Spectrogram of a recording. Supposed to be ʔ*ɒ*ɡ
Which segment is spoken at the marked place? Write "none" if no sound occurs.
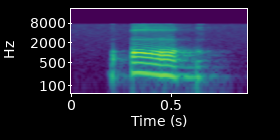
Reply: ɒ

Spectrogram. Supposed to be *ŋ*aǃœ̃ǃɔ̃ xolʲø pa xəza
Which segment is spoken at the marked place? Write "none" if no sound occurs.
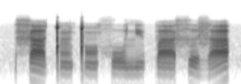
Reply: x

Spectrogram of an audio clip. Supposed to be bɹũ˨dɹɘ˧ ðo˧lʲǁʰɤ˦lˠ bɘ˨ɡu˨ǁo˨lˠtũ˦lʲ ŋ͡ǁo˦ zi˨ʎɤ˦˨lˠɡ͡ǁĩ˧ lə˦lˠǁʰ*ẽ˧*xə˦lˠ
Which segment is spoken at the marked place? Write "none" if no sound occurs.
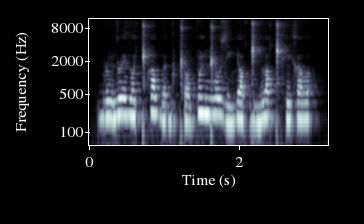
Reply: ẽ˧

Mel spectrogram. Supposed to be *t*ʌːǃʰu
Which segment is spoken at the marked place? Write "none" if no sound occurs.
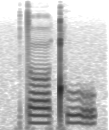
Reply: t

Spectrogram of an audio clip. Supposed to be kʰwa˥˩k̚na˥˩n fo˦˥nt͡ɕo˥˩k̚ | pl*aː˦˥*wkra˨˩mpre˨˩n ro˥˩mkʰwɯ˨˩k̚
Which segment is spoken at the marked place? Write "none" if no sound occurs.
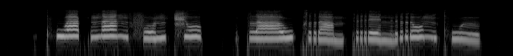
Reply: aː˦˥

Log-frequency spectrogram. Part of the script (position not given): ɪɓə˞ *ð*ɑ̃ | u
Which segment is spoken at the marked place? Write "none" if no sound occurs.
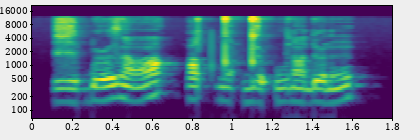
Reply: ð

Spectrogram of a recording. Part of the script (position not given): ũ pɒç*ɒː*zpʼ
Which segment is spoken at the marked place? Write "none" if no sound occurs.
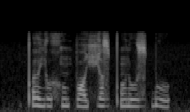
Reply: ɒ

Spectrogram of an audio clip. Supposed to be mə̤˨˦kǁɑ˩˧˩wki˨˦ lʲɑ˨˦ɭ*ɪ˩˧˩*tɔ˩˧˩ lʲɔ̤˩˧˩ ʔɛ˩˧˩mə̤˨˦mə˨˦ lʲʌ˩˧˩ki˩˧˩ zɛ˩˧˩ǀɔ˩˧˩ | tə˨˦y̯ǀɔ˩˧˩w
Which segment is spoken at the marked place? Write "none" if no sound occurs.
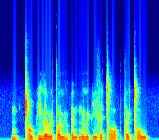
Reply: ɪ˩˧˩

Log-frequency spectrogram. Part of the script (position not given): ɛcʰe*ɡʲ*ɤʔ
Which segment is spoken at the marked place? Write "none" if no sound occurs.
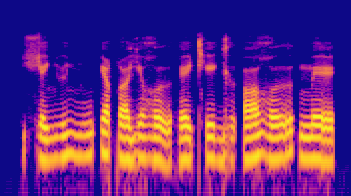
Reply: ɡʲ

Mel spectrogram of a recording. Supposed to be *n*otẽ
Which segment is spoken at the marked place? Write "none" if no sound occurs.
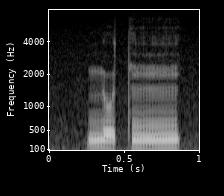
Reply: n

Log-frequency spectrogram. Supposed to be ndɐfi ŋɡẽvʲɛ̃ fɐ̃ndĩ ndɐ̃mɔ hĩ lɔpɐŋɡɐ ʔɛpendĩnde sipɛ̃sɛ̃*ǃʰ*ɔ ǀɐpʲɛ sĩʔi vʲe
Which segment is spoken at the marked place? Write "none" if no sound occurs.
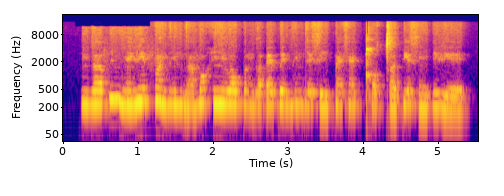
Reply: ǃʰ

